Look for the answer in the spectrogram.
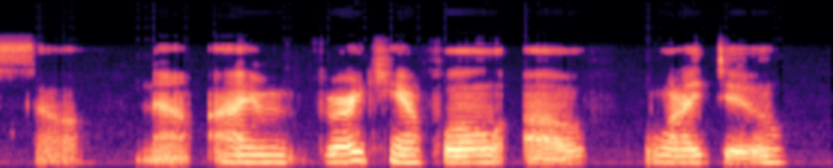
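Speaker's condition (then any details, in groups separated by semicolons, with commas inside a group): Mild cerebral palsy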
